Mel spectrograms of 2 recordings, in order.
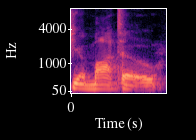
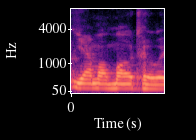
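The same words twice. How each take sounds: First: "Yamato" in three syllables, ya-MA-to; corrected name. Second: "Yamamoto" with the extra mo syllable; mistaken name. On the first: Correcting a co-host on the battleship, "Yamato" slow, ya-MA-to. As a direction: say "Yamato" slowly, without the extra mo. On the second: Correcting a co-host's misreading, "Yamamoto" with an extra mo. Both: Shown as a demonstration. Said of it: "It's not Yamamoto, it's Yamato".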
